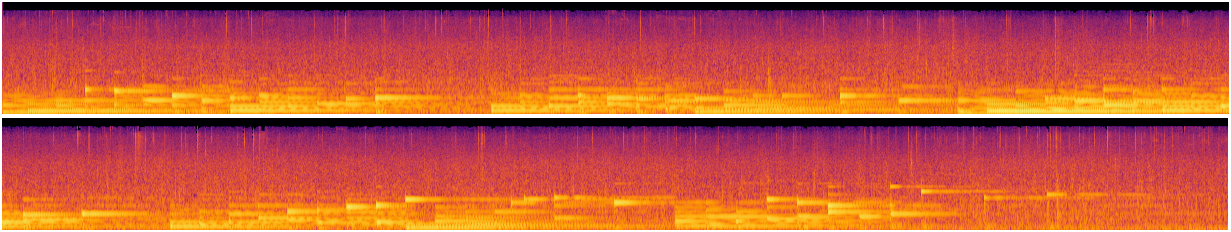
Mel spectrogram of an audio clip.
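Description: Slow, gentle piano music: held low notes under a melody that climbs higher and grows softer near the end, with a faint rain-like patter underneath.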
